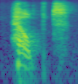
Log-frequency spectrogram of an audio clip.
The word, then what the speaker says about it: helped: So, here we have an ed ending. This e is silent. So, instead of saying helped, the word is helped.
